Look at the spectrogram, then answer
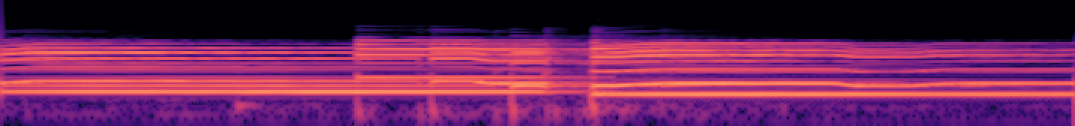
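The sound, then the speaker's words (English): A steel guitar played with a New Generation tone bar, heard through the amp signal only, rings out a sustained chord, with a few fresh picked attacks midway and a gentle slide shifting the pitch near the end. No one speaks. “Here's the New Generation.”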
